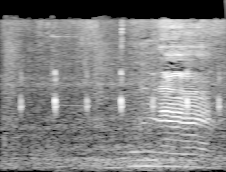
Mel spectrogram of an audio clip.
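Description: Car hazard lights ticking inside a car, a steady, regular run of soft clicks over a low engine and road rumble.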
